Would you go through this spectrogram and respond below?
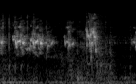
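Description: A budgerigar gives sharp, shrill squawks while bathing in water, two or three close harsh calls in quick succession, loud and near.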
